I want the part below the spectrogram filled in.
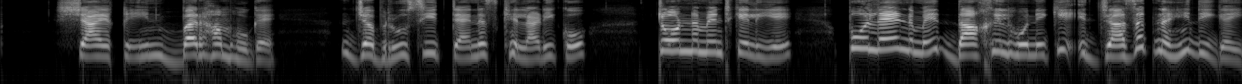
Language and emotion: Urdu, angry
